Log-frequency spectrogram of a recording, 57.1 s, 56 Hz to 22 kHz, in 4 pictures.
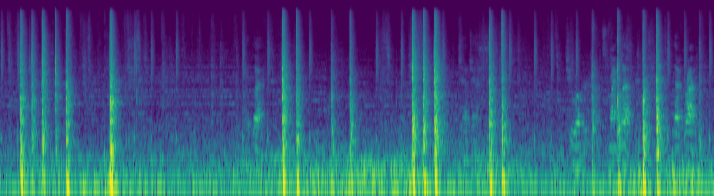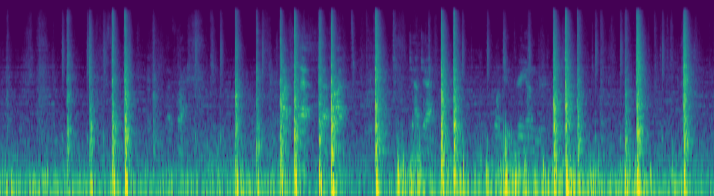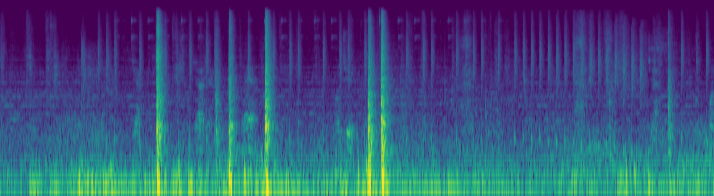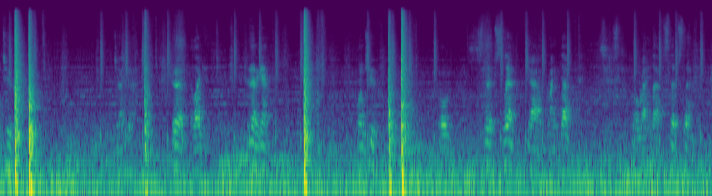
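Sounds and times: boxing gloves hitting mitts: 0.3 - 2.8, 5.5 - 7.2, 8.1 - 9.0, 9.7 - 10.3, 11.7 - 14.2, 15.5 - 17.5, 18.5 - 23.6, 25.1 - 28.3, 31.6 - 34.2, 35.4 - 37.1, 42.9 - 43.8, 45.3 - 46.1, 48.8 - 49.4, 50.6 - 51.2.

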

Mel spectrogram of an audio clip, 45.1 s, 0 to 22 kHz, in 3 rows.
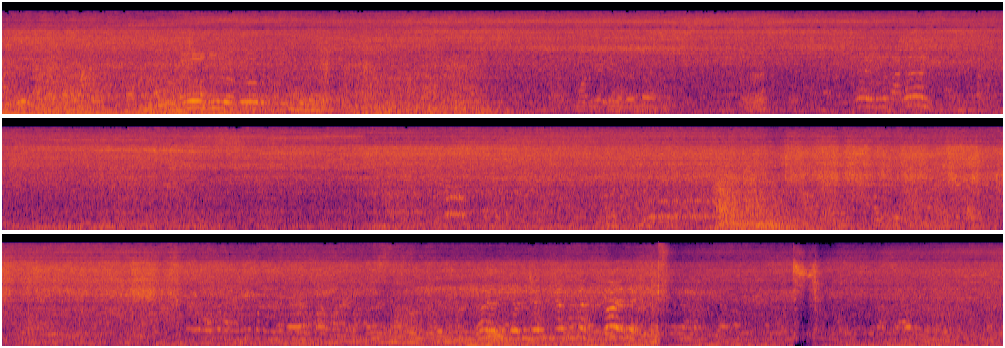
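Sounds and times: steady rushing hiss: 0.0 - 45.0.

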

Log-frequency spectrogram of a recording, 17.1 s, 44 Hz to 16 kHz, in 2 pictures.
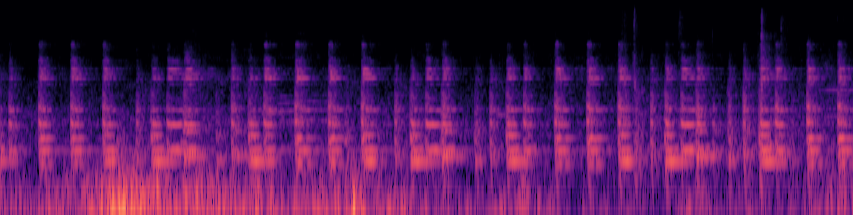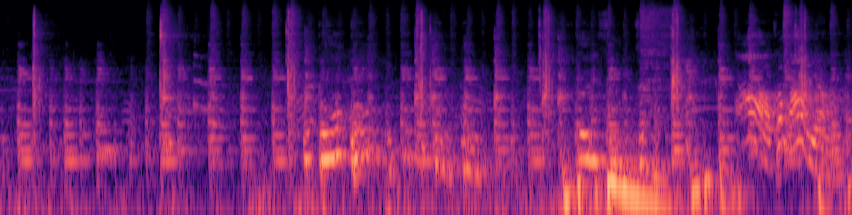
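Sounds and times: funk band playing: 0.0 - 17.0.

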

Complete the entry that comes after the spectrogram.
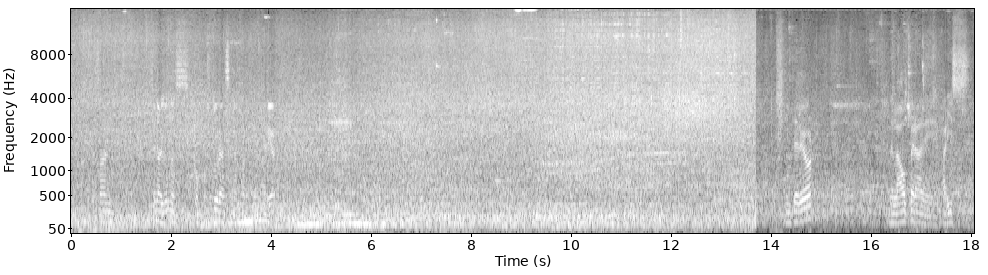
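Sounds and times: city street traffic: 0.0 - 18.0.

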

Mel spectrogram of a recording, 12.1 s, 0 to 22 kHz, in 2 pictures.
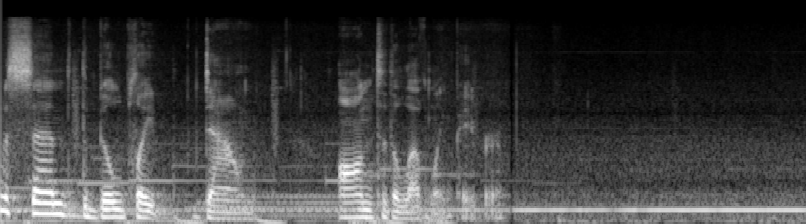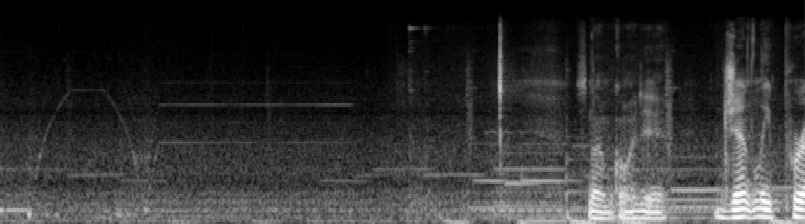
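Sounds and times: stepper motor humming: 3.9 - 9.7.

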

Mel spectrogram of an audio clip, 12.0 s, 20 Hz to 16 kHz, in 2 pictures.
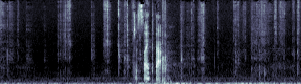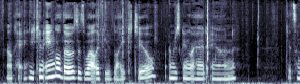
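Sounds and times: cardstock rustling: 2.4 - 10.2.

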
